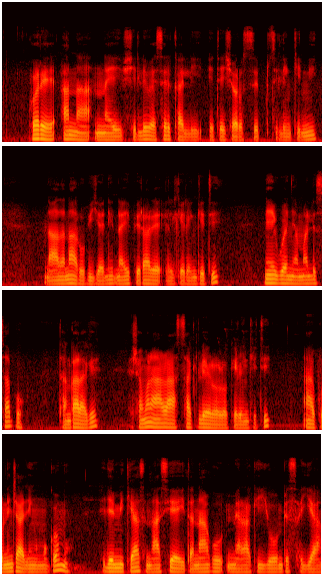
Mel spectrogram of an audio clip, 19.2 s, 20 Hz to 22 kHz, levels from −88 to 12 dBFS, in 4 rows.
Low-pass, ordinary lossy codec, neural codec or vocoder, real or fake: 10.8 kHz; MP3, 64 kbps; none; real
